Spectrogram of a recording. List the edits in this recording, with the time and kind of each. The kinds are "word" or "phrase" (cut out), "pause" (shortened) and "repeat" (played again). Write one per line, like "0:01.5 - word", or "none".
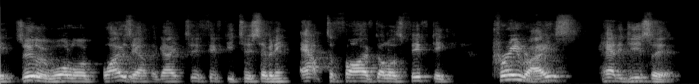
none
